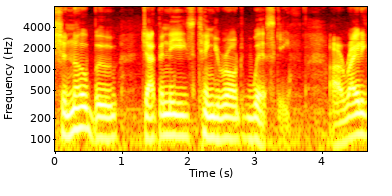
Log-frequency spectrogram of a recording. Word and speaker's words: Shinobu: excuse me from earlier cuz I know I did mispronounce it but it's shinobu Japanese 10-year-old whiskey all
